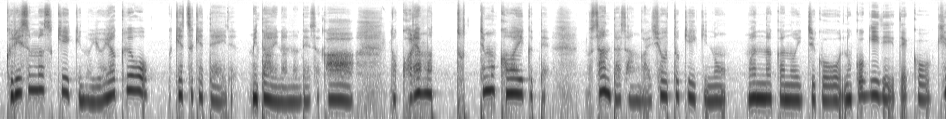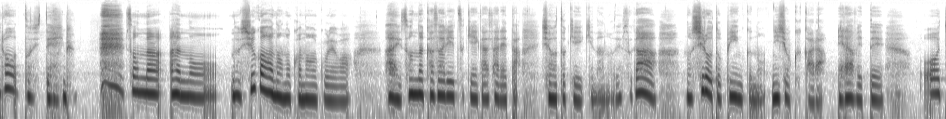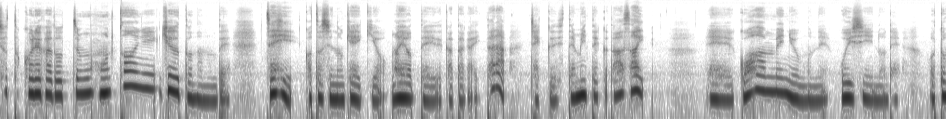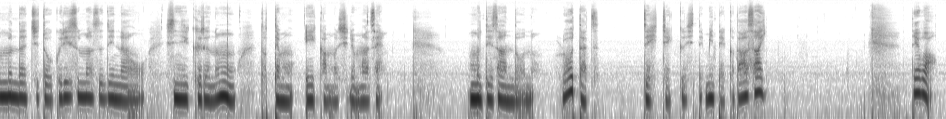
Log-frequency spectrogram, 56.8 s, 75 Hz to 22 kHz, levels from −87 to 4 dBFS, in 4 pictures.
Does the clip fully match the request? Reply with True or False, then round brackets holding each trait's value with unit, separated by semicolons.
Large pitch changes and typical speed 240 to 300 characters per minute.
False (4.0 semitones; 270 characters per minute)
